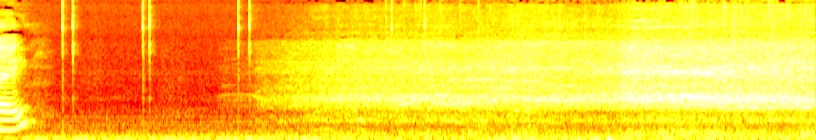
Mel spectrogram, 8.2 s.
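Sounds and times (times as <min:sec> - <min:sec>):
speech: 0:00.0 - 0:00.4
cheering: 0:02.6 - 0:08.1
applause: 0:02.8 - 0:08.1.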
